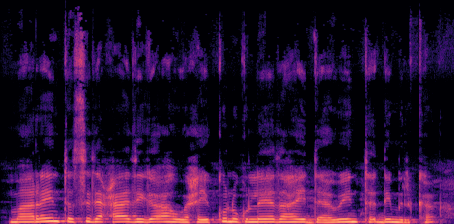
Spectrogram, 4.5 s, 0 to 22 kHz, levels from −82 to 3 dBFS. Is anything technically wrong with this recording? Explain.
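No, nothing technically wrong here.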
